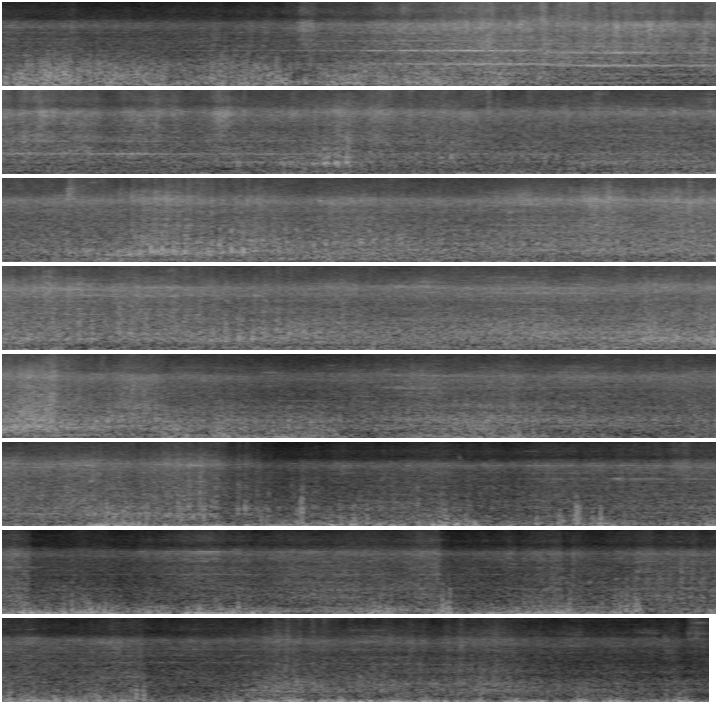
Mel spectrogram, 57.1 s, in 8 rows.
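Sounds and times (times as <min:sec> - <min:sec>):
railroad cars rolling past: 0:00.0 - 0:57.0.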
